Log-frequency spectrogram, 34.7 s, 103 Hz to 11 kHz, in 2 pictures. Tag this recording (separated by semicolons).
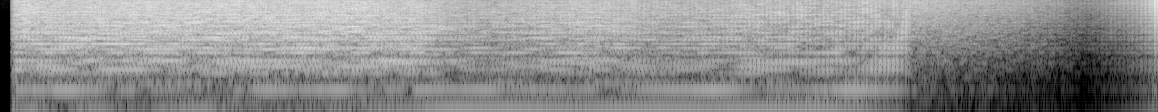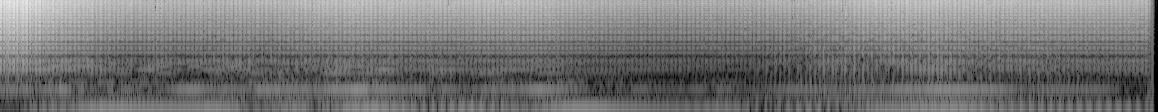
Dare-26; databending; experimental; image-to-sound; sound-experiment; unpleasant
